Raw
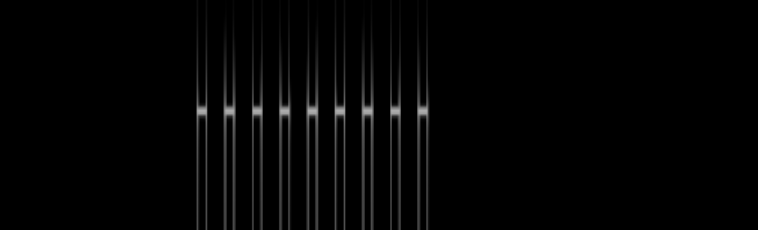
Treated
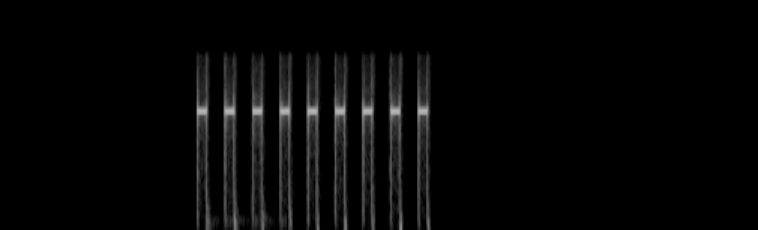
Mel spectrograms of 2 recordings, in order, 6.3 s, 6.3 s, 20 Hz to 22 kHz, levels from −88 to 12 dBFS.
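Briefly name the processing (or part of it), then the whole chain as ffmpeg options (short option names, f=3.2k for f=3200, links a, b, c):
video call: -filter_complex "[0:a]asettb=1/sr,asplit=3[a][b][c];[a]atrim=end=1.664[d];[b]atrim=start=1.66:end=2.38,asetpts=PTS-STARTPTS,afade=t=in:d=0.004:c=qsin,afade=t=out:st=0.716:d=0.004:c=qsin,bandreject=f=50:t=h:w=6,bandreject=f=100:t=h:w=6,bandreject=f=150:t=h:w=6,bandreject=f=200:t=h:w=6,bandreject=f=250:t=h:w=6[e];[c]atrim=start=2.376[f];[d][e]acrossfade=d=0.004:c1=hsin:c2=qsin[g];[g][f]acrossfade=d=0.004:c1=qsin:c2=hsin,highpass=f=130:w=0.5412,highpass=f=130:w=1.3066,dynaudnorm=f=120:g=9:m=8dB,volume=-5dB" -ar 48000 -c:a libopus -b:a 12k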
